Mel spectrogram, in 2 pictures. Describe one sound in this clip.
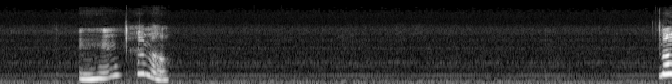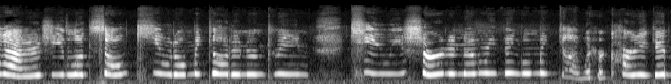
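A young woman sings close to a microphone.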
